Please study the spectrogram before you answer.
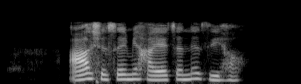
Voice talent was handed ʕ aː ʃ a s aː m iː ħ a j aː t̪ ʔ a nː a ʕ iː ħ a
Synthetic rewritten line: ʕ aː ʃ a s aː m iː ħ a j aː t̪ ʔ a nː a z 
